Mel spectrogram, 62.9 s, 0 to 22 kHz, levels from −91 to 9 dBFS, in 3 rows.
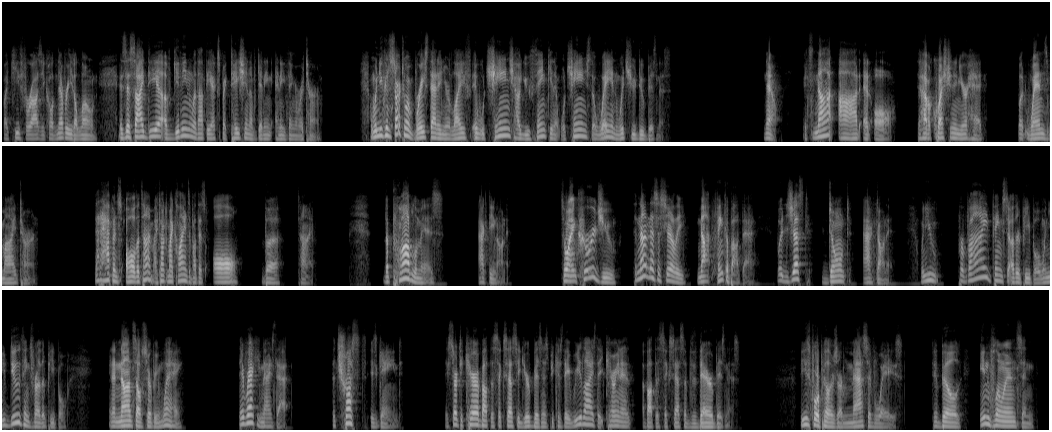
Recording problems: muffled; slightly; fading above 4 kHz

